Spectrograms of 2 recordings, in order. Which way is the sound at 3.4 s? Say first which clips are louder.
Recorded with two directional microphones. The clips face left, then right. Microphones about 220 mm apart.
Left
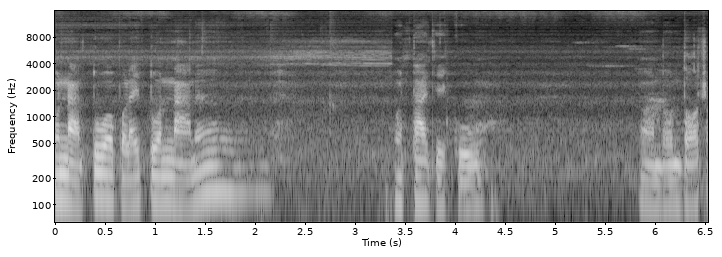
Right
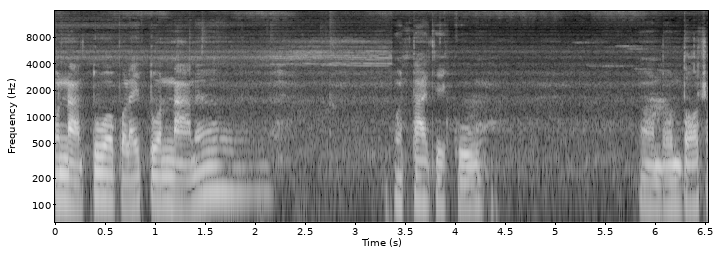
Left 1 dB; 10° left (ahead or behind).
